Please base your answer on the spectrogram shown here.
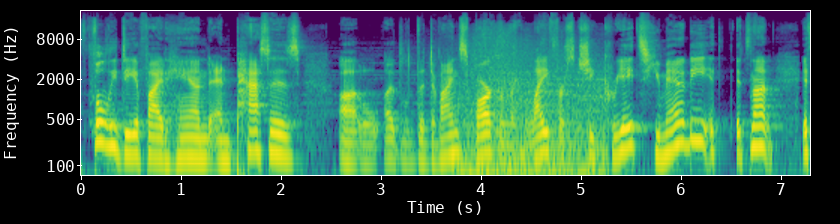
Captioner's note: hesitant tone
